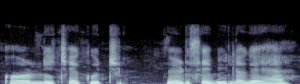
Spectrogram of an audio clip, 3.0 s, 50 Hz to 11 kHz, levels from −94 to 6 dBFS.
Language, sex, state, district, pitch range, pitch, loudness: Hindi, male, Uttar Pradesh, Saharanpur, 160-170 Hz, 165 Hz, -14 LUFS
